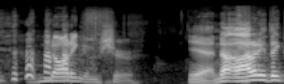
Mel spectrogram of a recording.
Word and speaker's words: Nottinghamshire: Well, it's because you're making it too many syllables. That's why I said Nomshire. Yeah, it's Nottinghamshire.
